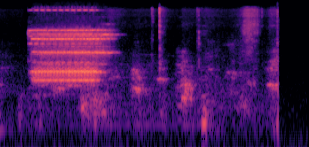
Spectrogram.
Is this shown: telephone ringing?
yes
